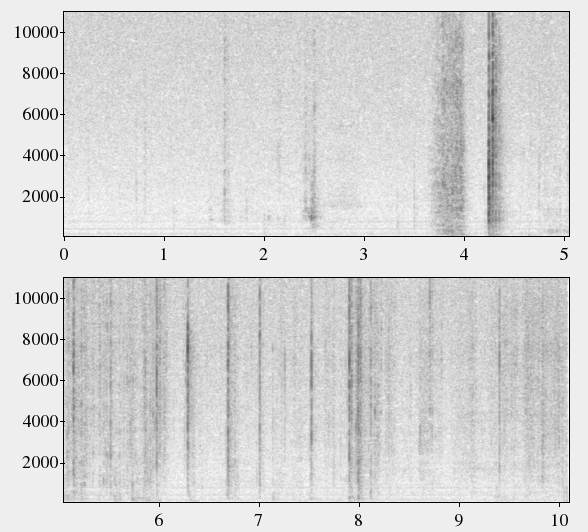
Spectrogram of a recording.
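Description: Hands opening a cardboard trading-card hobby box: rubbing and scraping of fingers on the box with a series of short clicks. The loudest is a scrape about four seconds in followed by a sharp click.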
